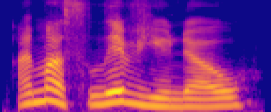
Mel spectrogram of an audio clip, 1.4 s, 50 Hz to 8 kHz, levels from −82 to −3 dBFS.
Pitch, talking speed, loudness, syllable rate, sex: 195 Hz, 220 wpm, -18 LUFS, 4.3 syllables/s, female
